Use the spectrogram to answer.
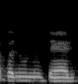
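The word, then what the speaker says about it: بنو نضیر: نذیر بھی کہتے ہیں، صحیح تلفظ اس کا بنو نذیر ہی ہے۔ تو یہ 3 قبیلے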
